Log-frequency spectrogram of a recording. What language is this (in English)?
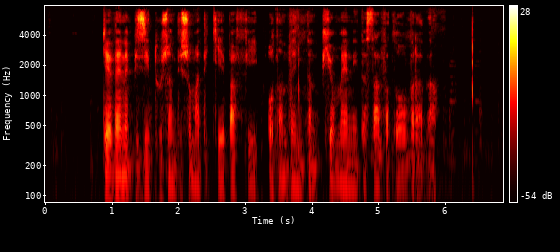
Greek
